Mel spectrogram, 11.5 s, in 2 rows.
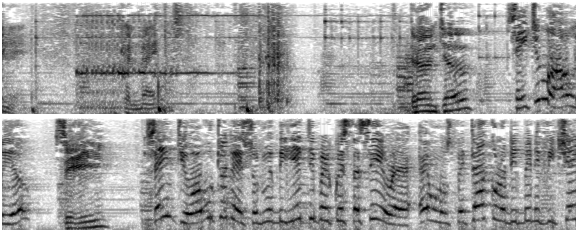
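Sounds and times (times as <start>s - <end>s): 
telephone ringing: 0.7s - 5.3s
speech: 1.4s - 2.0s, 4.1s - 11.4s.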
